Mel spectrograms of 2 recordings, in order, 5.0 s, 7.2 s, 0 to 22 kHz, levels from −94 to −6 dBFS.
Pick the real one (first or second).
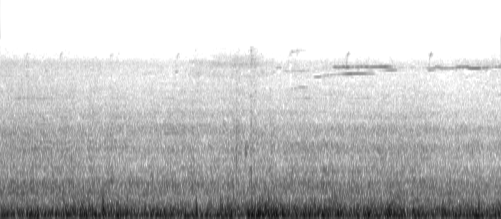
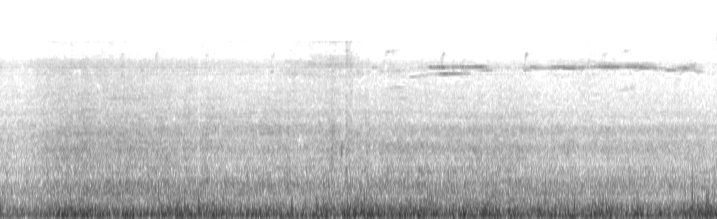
first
